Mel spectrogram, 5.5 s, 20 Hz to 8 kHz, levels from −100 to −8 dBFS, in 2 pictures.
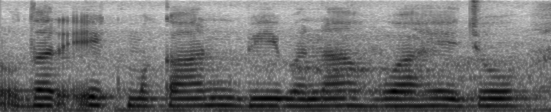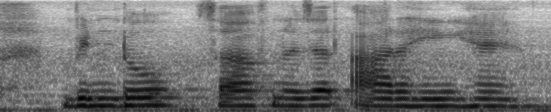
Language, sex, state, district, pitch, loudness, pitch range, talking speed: Hindi, female, Uttar Pradesh, Saharanpur, 195 Hz, -16 LUFS, 190-200 Hz, 150 wpm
